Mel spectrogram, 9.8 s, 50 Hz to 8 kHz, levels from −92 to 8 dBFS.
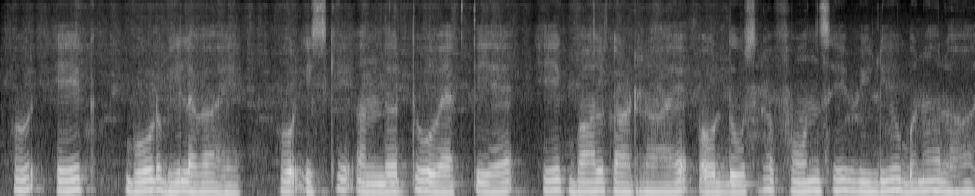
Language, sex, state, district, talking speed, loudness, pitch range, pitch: Hindi, male, Uttar Pradesh, Saharanpur, 145 wpm, -16 LUFS, 130-150 Hz, 140 Hz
